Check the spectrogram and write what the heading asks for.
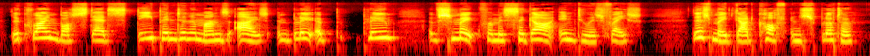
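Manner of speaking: ordinary delivery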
